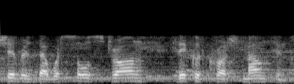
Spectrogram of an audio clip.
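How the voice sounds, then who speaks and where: A man speaks with music in the background. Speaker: spoken word poet. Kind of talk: spoken word poetry performance.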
